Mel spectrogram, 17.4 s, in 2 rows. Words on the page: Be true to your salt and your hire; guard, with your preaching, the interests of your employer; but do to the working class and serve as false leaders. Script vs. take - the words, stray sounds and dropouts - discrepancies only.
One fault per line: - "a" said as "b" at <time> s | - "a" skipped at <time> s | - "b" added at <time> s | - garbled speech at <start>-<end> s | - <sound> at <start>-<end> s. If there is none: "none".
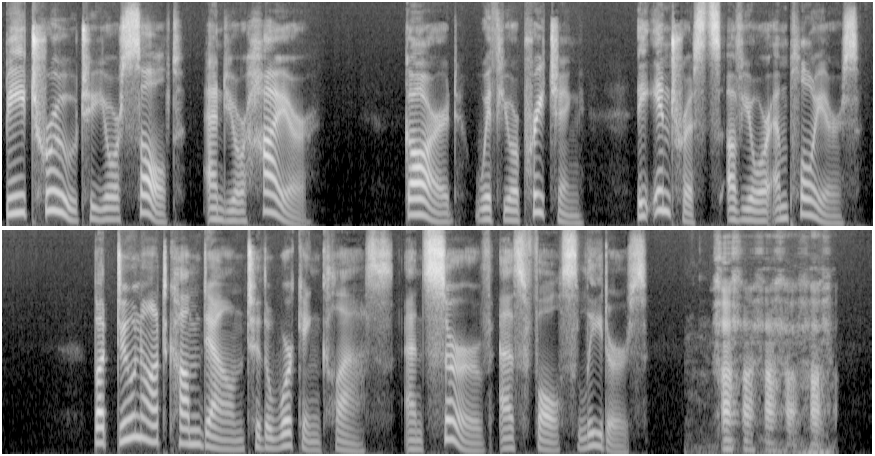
- "employer" said as "employers" at 7.7 s
- "not come down" added at 10.1 s
- laugh at 15.5-17.1 s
